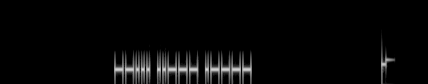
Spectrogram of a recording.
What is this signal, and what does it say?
Morse code, heard as a keyed tone, about 44 wpm, 700 Hz. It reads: 721
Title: Numbers - 3-Digit 45wpm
